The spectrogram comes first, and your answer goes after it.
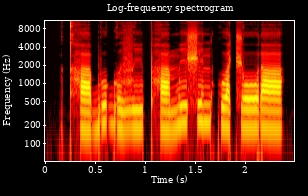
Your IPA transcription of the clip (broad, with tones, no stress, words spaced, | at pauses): kʰa˨bu˦ɡʷi˨ vi˨ pʰa˨ mi˦ʃi˦n kʷa˦t͡ʃoː˦ ɾa˦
